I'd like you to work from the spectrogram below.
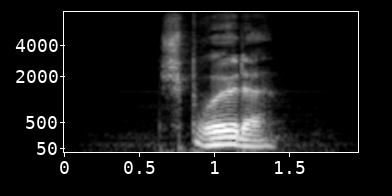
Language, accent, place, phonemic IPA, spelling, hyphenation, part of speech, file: German, Germany, Berlin, /ˈʃpʁøːdə/, spröde, sprö‧de, adjective, De-spröde.ogg
- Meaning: 1. brittle 2. rough, chapped (skin) 3. prudish, reserved, aloof, restrained, prim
